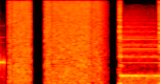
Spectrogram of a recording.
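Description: Static hiss sound effect used as an edit transition: a short burst of white noise, a brief drop to dead silence, then a longer burst of almost a second that cuts off abruptly.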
